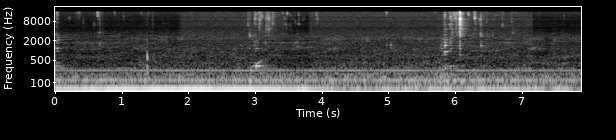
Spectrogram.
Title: Drain in restroom making strange gurgling and burbling sounds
